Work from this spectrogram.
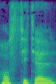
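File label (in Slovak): "hostiteľ", slovenské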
